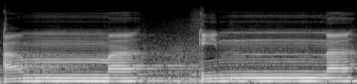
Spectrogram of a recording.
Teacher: Berbeda dengan nun dan mim tadi. Kalau nun dan mim maka didengunkan amma inna misalnya tanpa adanya hentakan. Sedangkan selain itu maka dihentakan. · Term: didengungkan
